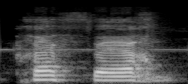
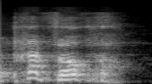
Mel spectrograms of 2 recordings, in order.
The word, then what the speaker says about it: préfère: Préférer, préfère. Imagine that you get rid of the last syllable. So préfère is Klingon.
